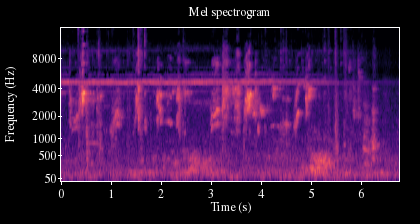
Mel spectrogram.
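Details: Javan myna that came to perch and play on top of a cage, giving a string of rasping, grating chirps at uneven intervals, with a constant high whine running behind and faint low murmur.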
